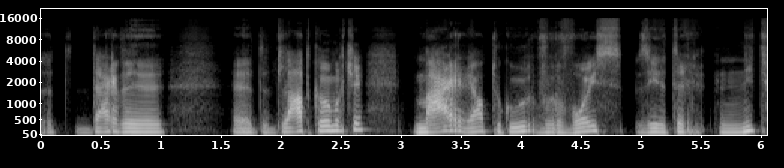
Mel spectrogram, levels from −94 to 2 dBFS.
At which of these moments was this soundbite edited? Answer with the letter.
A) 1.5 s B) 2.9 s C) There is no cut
B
